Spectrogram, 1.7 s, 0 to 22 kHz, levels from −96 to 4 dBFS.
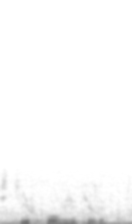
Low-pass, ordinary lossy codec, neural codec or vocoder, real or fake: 5.4 kHz; AAC, 32 kbps; none; real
